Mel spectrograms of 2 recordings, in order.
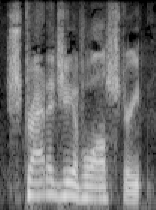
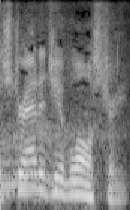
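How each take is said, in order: First: Slushy sh sound on the s in "Strategy" and "Street"; "Strategy of Wall Street" said with a lateral lisp on each s; lateralized S. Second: "Strategy of Wall Street" with clean, crisp s sounds; "Strategy" said with a normal s; plain. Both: Shown as a demonstration. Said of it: "Say it again".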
